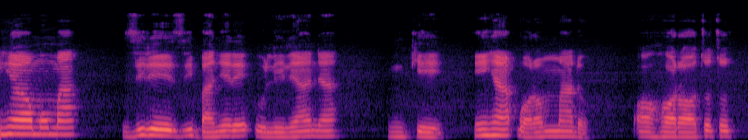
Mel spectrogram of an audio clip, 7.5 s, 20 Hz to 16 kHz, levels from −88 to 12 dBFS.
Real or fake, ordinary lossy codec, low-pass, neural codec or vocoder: real; none; 10.8 kHz; none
